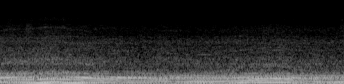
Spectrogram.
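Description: A McLaren P1 supercar being driven, heard as a steady low engine drone from inside the car with slight rises and dips in pitch as it cruises along.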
